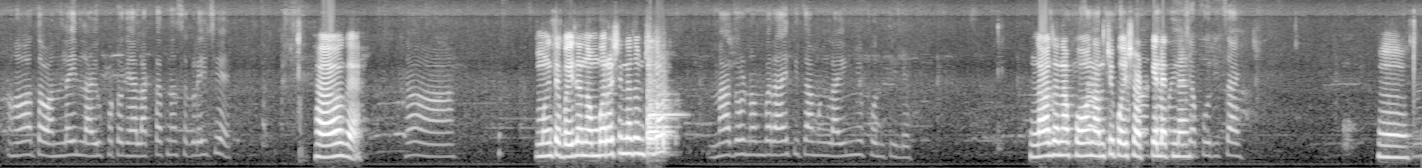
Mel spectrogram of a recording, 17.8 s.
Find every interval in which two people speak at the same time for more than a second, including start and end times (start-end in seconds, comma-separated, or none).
13.1-14.8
